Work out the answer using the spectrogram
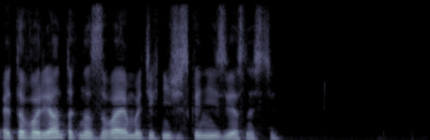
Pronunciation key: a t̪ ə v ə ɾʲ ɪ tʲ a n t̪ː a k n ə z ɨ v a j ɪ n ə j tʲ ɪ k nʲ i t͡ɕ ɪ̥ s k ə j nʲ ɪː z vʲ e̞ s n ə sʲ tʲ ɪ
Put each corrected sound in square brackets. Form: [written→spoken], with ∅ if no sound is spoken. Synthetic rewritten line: [a→ɛ] t̪ ə v ə ɾʲ ɪ [tʲ→∅] a n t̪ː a k n ə z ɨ v a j ɪ [n→m] ə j tʲ ɪ [k→x] nʲ i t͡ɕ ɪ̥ s k ə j nʲ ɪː z vʲ e̞ s n ə sʲ tʲ ɪ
